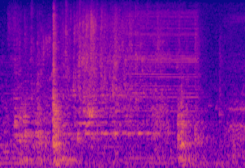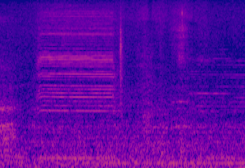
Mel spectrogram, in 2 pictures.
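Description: Water running in a public restroom, with a few sharp knocks, stopping about two and a half seconds in. About a second later comes a short buzzing electric whir lasting about a second.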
